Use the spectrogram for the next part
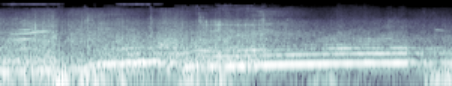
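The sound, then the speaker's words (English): A small car passes on a street, its engine loud and steady with a droning tone that climbs in pitch as it goes, cutting off near the end. “And that's just a small car.”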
